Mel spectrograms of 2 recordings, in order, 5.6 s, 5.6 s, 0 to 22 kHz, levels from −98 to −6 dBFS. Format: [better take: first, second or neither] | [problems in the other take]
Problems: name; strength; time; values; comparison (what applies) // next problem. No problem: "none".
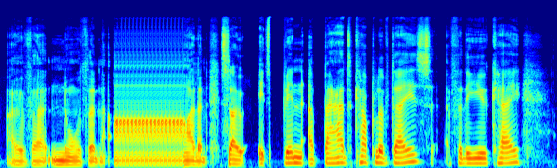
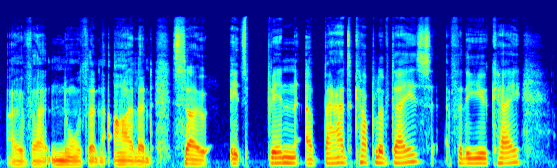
second | audio freezing; at 1 s for 0.5 s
